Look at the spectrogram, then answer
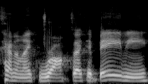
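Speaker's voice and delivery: ordinary delivery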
